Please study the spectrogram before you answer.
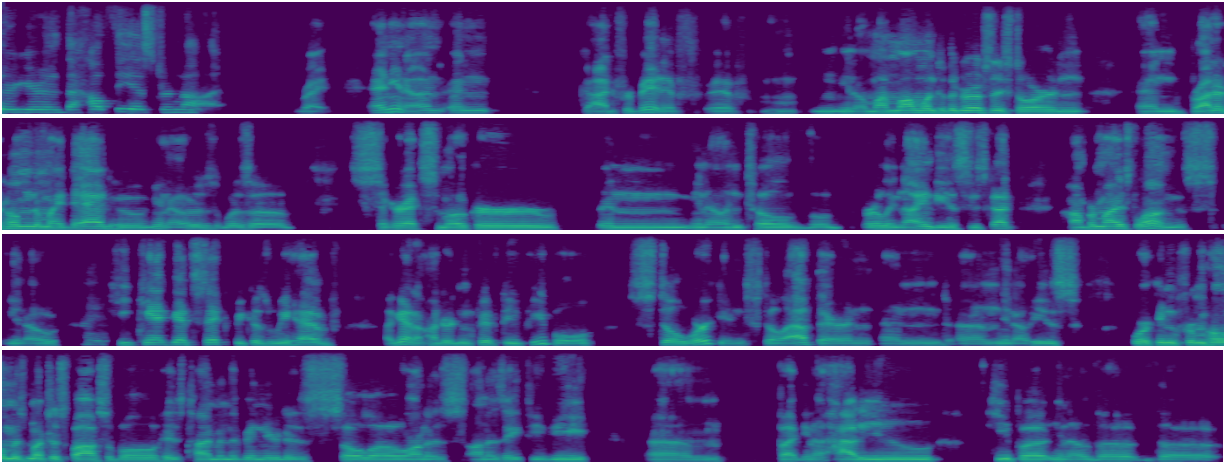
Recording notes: The Wine Makers are working from home this week. We decided to practice “social distancing” and try out the Zoom app to continue to continue recording shows for our listeners.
